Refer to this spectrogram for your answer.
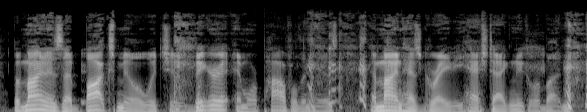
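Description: On a very clean recording with a silent background, a man with a Southern US accent speaks at a fairly quick pace and a fairly low pitch. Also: ordinary pitch variation. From South Carolina (Anderson). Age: 40s. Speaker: podcast co-host. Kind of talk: casual chat.

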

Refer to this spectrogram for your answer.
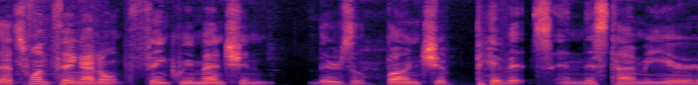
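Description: It's an ordinary speaking voice from a man at a medium pitch, with ordinary pitch variation. He keeps a moderate pace on a very clean recording with a silent background. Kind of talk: casual chat.

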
